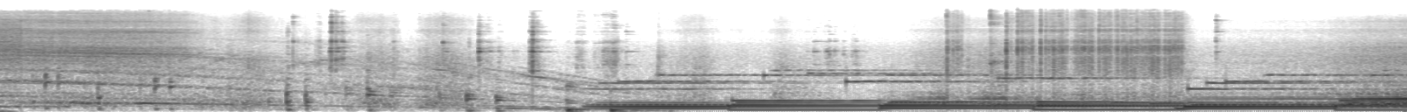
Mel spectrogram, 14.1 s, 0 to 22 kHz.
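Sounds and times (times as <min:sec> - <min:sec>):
background music: 0:03.3 - 0:14.0
metal pieces clinking and scraping: 0:04.8 - 0:06.4, 0:08.1 - 0:08.8.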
